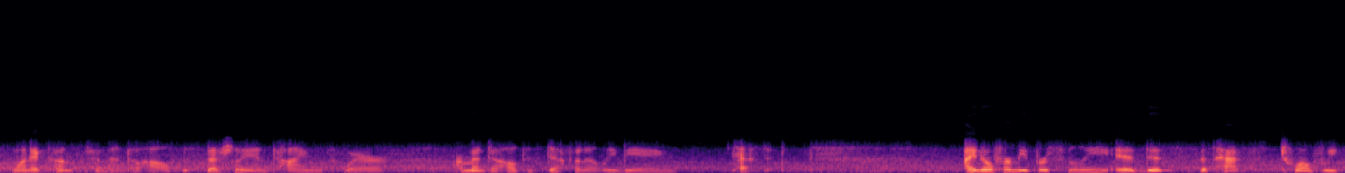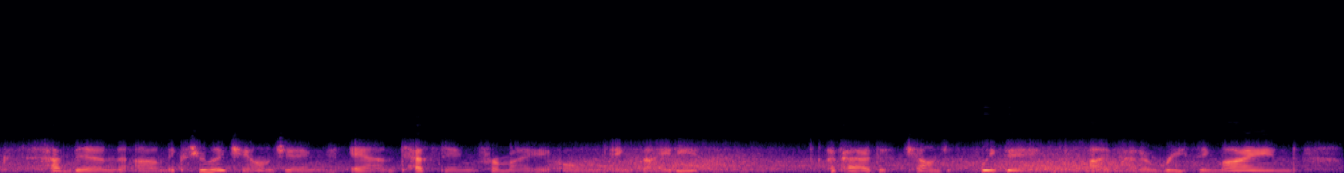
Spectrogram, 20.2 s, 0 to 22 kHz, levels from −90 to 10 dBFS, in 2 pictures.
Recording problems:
phone-call audio; nothing above 3.5 kHz
traffic noise; noticeable; throughout; 15 dB below the speech

